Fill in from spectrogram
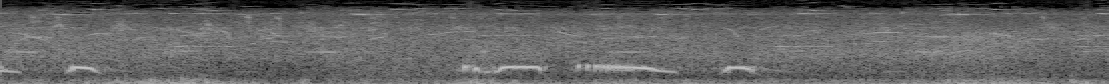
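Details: A spotted dove used as a decoy at a pen trap gives one full mellow phrase: two quick coos, a long coo drooping at the end, and a short final note, with faint low background noise.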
